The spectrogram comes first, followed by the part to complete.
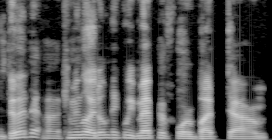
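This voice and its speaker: A man's voice: mid-range voice, fairly quick, a bit bright, no room sound, studio quality. A man raised in Canada, a property developer, talking plainly in a casual video chat with "uh" fillers.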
